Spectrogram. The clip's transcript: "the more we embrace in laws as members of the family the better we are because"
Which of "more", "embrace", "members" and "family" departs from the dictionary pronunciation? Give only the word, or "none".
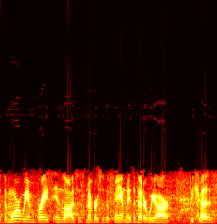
none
